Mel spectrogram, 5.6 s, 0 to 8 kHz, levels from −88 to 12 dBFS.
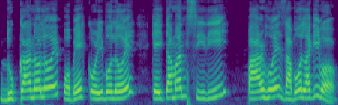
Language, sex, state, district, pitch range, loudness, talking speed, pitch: Assamese, male, Assam, Sonitpur, 195-260 Hz, -10 LUFS, 95 wpm, 220 Hz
